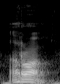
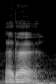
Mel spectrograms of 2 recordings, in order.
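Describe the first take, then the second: First: The r is heavy and fills the mouth. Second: The r is light and thin. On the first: The speaker calls it right. "cet aspect lourd à la lettre" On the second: The speaker calls it wrong. "et pas"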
